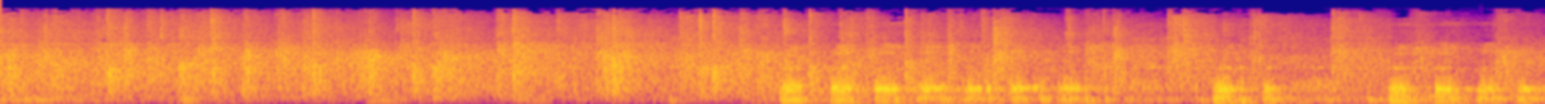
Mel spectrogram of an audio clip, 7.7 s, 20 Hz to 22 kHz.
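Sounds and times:
church congregation clapping hands during a prayer service: 0.0s - 7.7s
laughter: 3.7s - 7.7s.

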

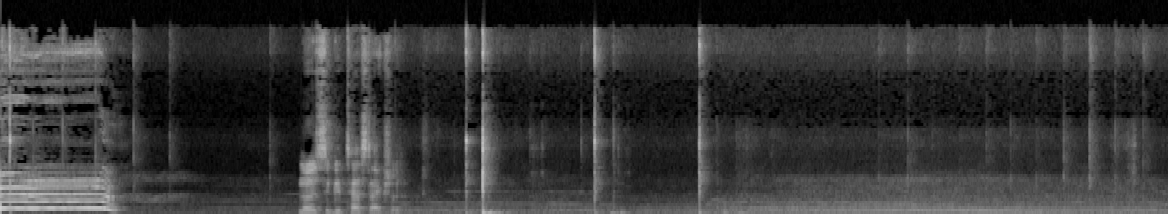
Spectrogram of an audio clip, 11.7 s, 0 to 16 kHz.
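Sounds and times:
dog howling: 0.0s - 1.3s, 3.6s - 11.6s
speech: 3.0s - 4.3s.

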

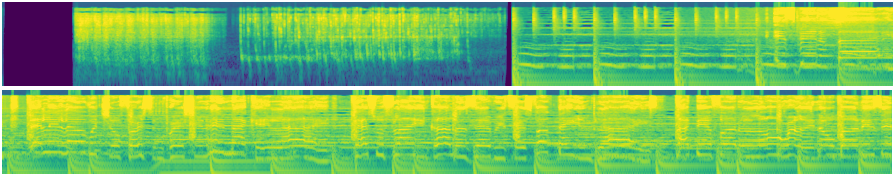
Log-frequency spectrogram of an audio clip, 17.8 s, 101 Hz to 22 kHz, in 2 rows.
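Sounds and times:
sparkling water poured into a cocktail glass: 0.8s - 5.0s
loud rhythmic music: 5.2s - 17.8s
speech: 10.0s - 17.8s.

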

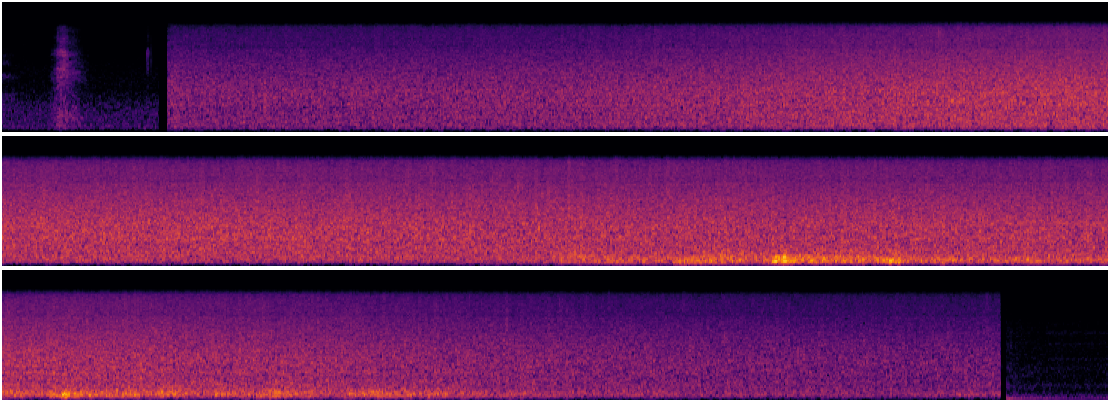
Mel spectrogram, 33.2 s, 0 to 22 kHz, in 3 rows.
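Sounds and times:
heavy rain pouring: 1.7s - 32.1s
thunder rumbling: 15.5s - 32.0s.

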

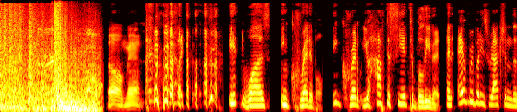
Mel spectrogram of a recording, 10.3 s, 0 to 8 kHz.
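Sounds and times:
loud fireworks explosions: 0.0s - 2.0s
speech: 2.4s - 10.3s
laughter: 2.9s - 4.5s.

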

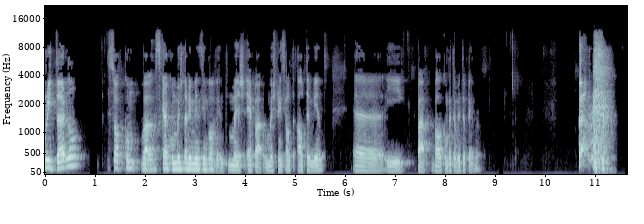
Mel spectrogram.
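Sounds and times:
speech: 0.0s - 8.9s
person sneezing: 10.7s - 11.5s.

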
